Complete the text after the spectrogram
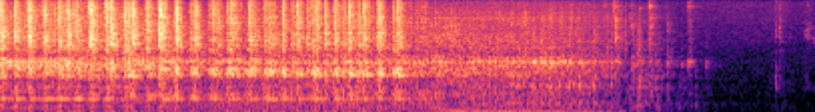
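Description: A small motor engine runs loudly, then winds down and stops.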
